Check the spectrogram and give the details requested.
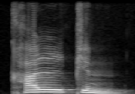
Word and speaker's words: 칼빈: 칼빈. 예. 칼빈이라 그래. 예. 불러 발음으로 깔뱅이라고도 해요. 캘빈이라고 하고.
